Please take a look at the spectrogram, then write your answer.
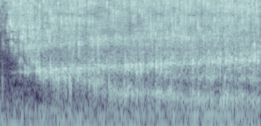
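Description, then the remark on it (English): Water pours steadily into a glass in a game where a player must shout stop before it overflows, a continuous splashing stream whose pitch slowly rises as the vessel fills, with no talking. “just shout stop before the water falls out of the glass.”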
